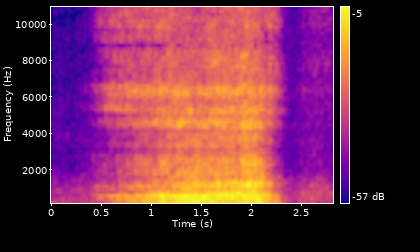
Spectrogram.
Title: Me Snoring lika boss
